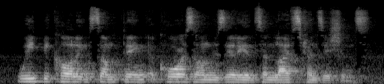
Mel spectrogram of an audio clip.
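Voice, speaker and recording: With an Irish accent, a man speaks at a moderate pace and a medium pitch, somewhat breathy with a dark, mellow tone, in audible room echo. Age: 60s. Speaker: charity speaker. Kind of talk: conference talk.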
